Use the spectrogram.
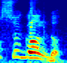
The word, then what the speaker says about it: seconde: ou en seconde attention seconde avec un c mais on prononce avec un geste secondes on y passe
